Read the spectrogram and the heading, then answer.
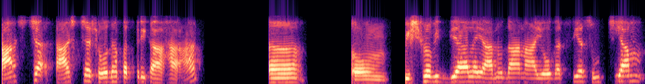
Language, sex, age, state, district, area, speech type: Sanskrit, male, 30-45, Telangana, Hyderabad, urban, conversation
